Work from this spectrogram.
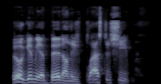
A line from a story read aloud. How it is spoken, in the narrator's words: he looked up and shouted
